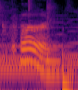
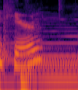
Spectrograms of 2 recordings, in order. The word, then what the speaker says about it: Kern: So It's pronounced Kern. Captain Kern. Did I say Kieran?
